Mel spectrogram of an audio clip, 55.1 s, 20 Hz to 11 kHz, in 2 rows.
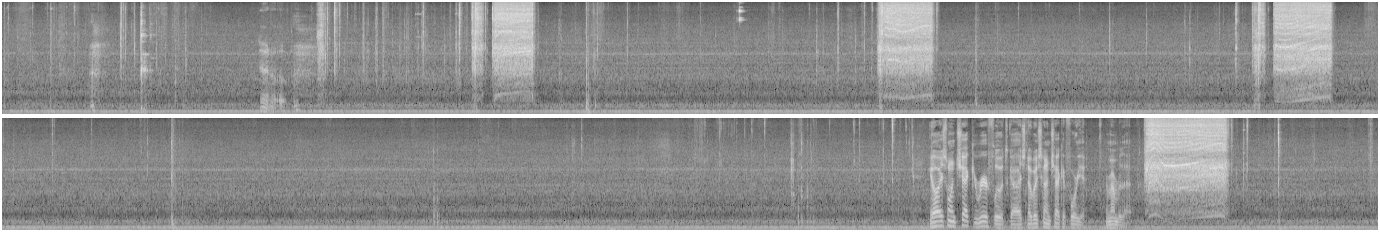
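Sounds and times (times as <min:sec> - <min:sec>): electric drill-driver whirring: 0:06.3 - 0:06.8, 0:09.4 - 0:10.7, 0:17.5 - 0:18.8, 0:25.0 - 0:26.7, 0:50.4 - 0:52.2
parts and tools clicking: 0:17.5 - 0:18.7, 0:24.6 - 0:26.6, 0:50.4 - 0:52.4
low hum: 0:23.8 - 0:27.6, 0:50.2 - 0:53.8.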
